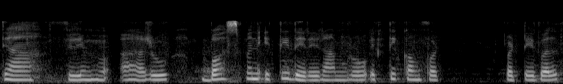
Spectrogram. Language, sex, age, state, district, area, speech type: Nepali, female, 18-30, West Bengal, Jalpaiguri, rural, spontaneous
